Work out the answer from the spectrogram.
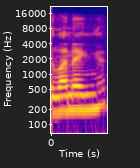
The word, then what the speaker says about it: Lening: the lawyers happy hi my name is lenning thanks for attending today we'll be talking about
